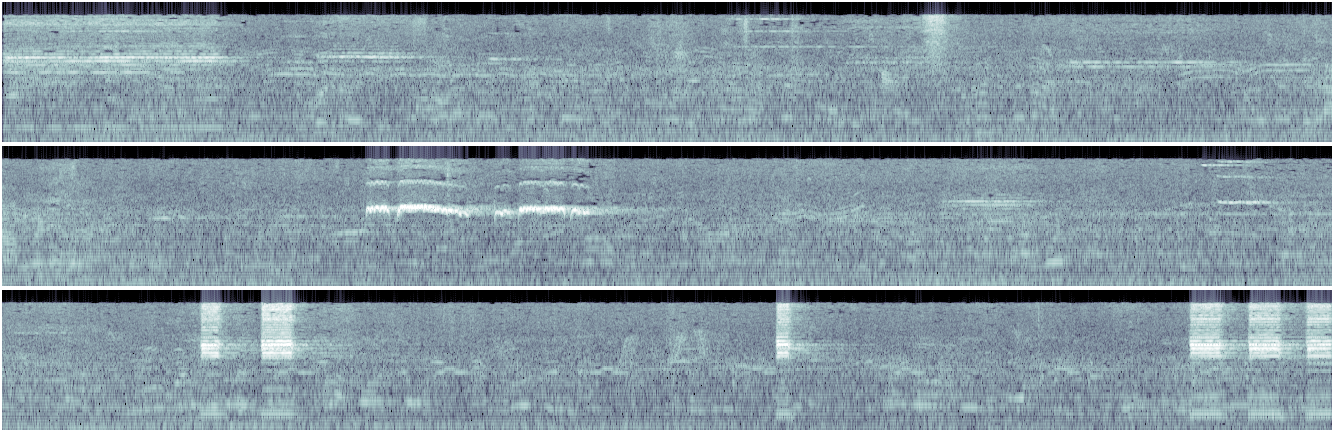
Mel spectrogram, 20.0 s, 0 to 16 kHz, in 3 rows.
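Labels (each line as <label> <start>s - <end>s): A car horn honks repeatedly while people talk in the street. 0.1s - 8.0s
A policeman whistles. 8.2s - 10.0s
People talking with occasional car honks. 10.0s - 20.0s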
